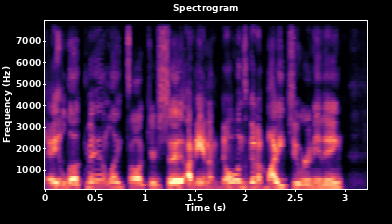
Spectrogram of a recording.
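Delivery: playful teasing, acted. Retelling what a man said to a woman on a show: mock-playful teasing. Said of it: "the way he said that she contradicted herself was very playful".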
